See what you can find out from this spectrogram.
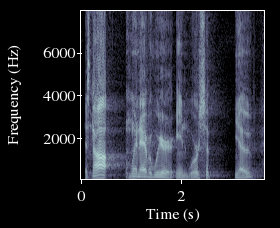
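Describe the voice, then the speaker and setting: A man with a Southern US accent, at a fairly slow pace. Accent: US South. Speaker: pastor. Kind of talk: sermon. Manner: loud.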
